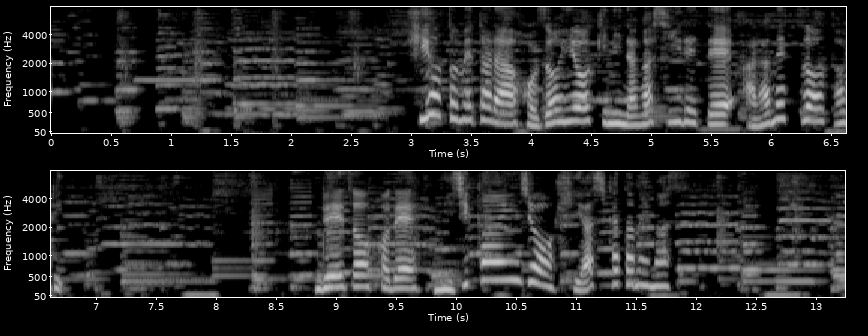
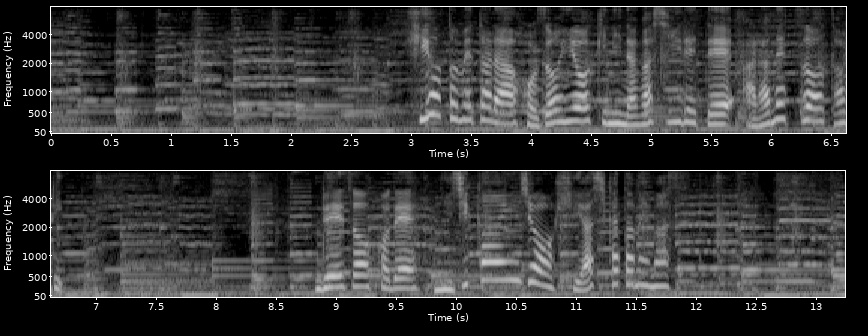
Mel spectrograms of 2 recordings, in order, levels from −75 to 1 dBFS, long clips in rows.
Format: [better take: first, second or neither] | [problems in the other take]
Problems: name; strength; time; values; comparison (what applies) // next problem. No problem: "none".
second | noise reduction (classical method Wiener filter)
